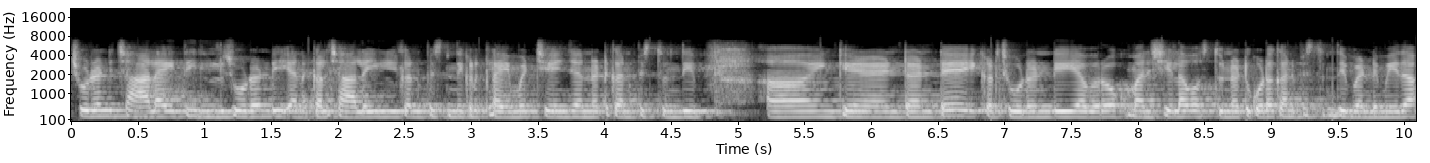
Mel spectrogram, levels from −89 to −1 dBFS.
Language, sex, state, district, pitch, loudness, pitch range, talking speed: Telugu, female, Andhra Pradesh, Chittoor, 195 Hz, -16 LUFS, 190-200 Hz, 165 wpm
